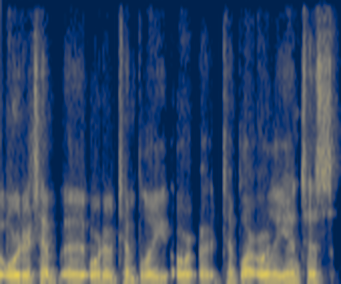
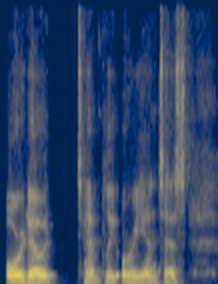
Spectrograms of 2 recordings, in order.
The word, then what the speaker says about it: Ordo Templi Orientis: And Thelema was actually predated Aleister Crowley, but he kind of co-opted it, just like he co-opted the OTO, the Ordo Templi Orientis. Oh, I said it wrong. The OTO, Ordo Templi Orientis.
